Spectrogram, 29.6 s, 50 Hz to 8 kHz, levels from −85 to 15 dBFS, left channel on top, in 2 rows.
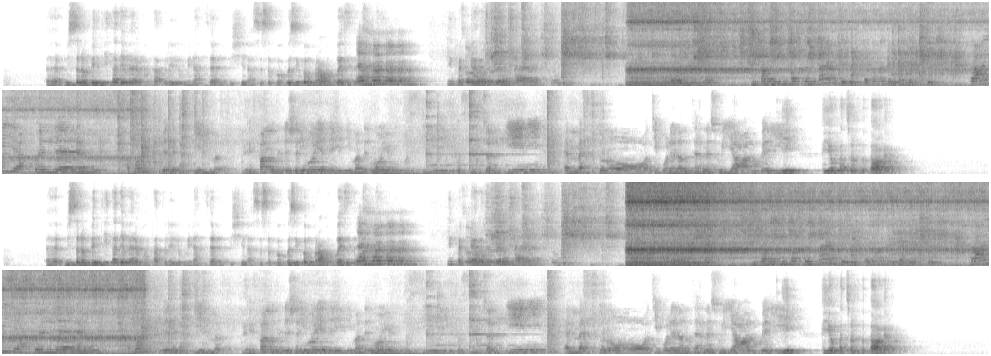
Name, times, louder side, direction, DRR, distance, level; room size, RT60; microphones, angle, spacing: voice 1, 0.7-5.5 6.7-8.0 8.8-8.9 9.2-9.4 18.4-18.6 26.5-26.6 27.1-28.2, equal, 15° right, 3 dB, 0.6 m, -34 dB
voice 2, 5.3-6.2 6.9-8.4 9.9-10.7 11.2-14.2 14.5-16.3 16.6-18.1 18.5-26.6, equal, 85° left, -3 dB, 1.8 m, -34 dB
sound 1, 7.0-18.8 19.2-19.8 20.6-23.8, left 2 dB, 40° left, 0.9 m, -38 dB
Fire, 9.3-17.0, right 8 dB, 65° right, 0.3 m, -26 dB
sound 2, 20.3-22.9, right 1 dB, 15° left, 1.2 m, -39 dB
6.1 x 3.1 x 5.4 m, 0.77 s
head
